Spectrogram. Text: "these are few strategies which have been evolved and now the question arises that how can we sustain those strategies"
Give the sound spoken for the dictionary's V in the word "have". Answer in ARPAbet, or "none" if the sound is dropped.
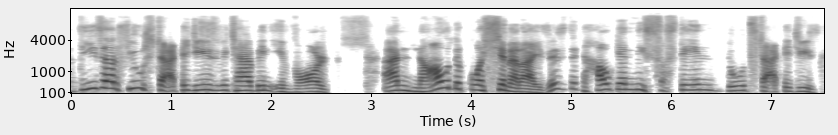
V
